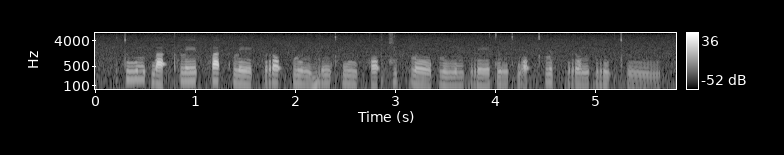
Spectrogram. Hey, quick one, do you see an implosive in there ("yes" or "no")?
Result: no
